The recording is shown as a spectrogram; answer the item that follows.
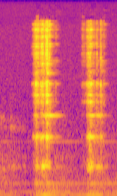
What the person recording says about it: And do you hear that? How crispy those tomatoes are.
